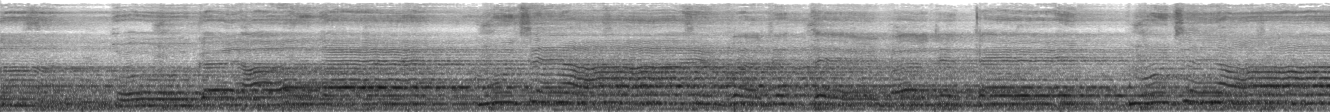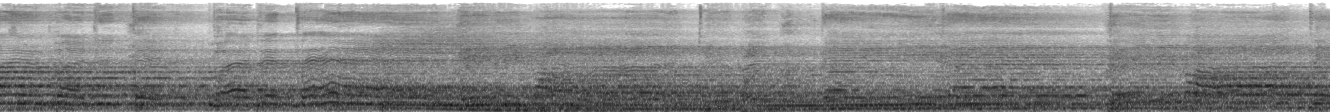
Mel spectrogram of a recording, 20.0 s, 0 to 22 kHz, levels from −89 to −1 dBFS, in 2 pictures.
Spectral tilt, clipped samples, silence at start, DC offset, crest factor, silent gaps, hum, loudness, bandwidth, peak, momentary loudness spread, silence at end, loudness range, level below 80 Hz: -5.5 dB/octave; under 0.1%; 0 s; under 0.1%; 14 dB; none; none; -14 LUFS; over 20 kHz; 0 dBFS; 4 LU; 0 s; 3 LU; -36 dBFS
